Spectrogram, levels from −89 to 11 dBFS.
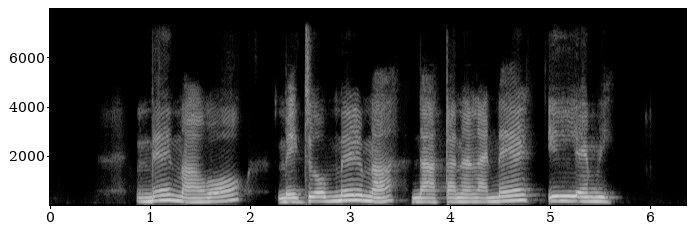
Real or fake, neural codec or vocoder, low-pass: fake; codec, 16 kHz, 1 kbps, X-Codec, HuBERT features, trained on general audio; 7.2 kHz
